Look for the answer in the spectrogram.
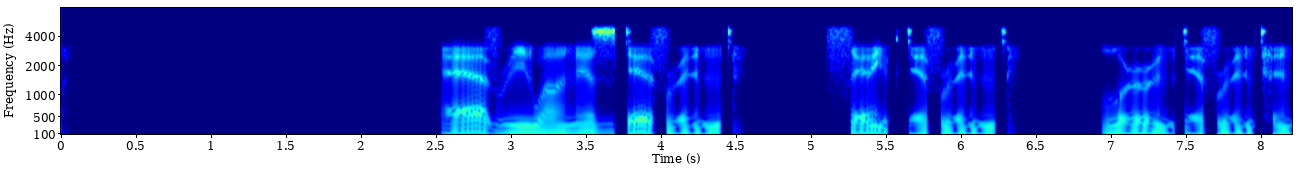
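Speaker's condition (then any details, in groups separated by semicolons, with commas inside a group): Cerebral palsy, athetoid type, speech-generating device; uses AAC speech device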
